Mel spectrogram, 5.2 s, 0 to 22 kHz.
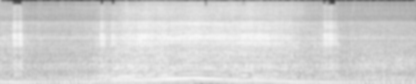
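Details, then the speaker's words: Yamaha R15 (old model) after a rich-running stumble from an aftermarket injector, back on the stock injector with the stock exhaust, idle about 1,700–1,800 rpm: clean blip revs up quickly and settles smoothly, running normal. "เนี้ยคือรอบขึ้นไวมากปกติถ้าเปิดอย่างเงี้ยคือรถจะติดหนาตึ๊ดๆๆๆเลยอันเนี้คือปกตินี่คือปกติก็คือหายเป็นปกติ"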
